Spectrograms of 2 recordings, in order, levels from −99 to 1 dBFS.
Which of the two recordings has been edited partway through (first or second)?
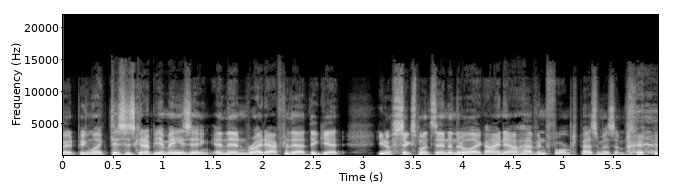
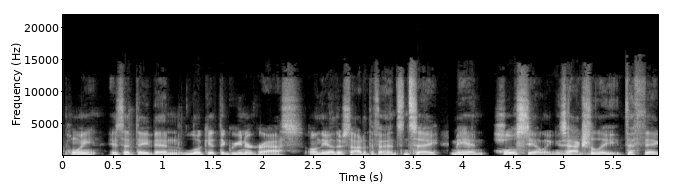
second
